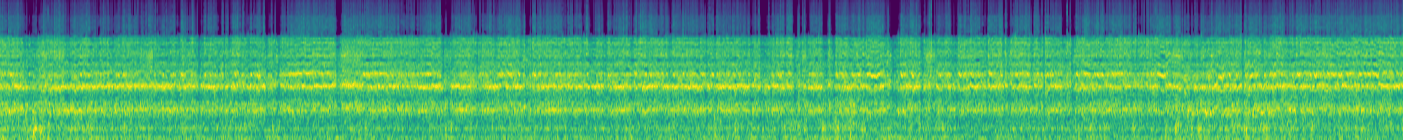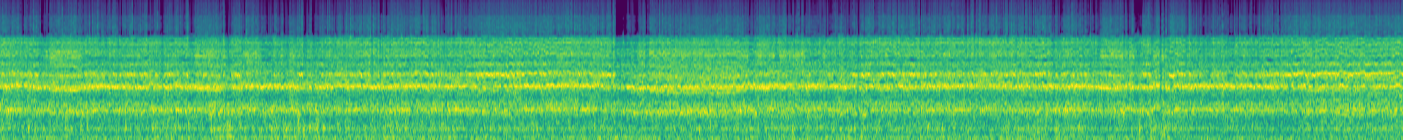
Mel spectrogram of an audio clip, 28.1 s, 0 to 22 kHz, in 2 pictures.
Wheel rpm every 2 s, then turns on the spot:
230, 240, 230, 230, 230, 230, 220, 230, 230, 230, 220, 220, 230, 220.
none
